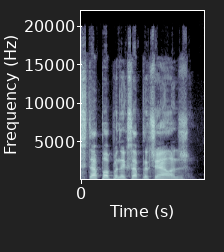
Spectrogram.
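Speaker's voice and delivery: ordinary talk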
